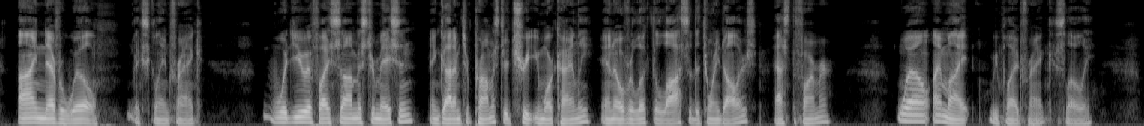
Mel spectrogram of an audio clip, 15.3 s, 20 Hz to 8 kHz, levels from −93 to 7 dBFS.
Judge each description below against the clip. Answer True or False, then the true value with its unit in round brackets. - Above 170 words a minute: False (155 wpm)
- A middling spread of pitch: True (3.2 semitones)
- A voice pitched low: True (105 Hz)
